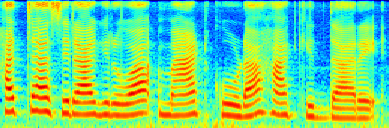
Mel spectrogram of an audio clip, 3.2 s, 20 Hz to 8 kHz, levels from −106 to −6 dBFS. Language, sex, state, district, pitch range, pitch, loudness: Kannada, female, Karnataka, Bidar, 220-260 Hz, 235 Hz, -19 LUFS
